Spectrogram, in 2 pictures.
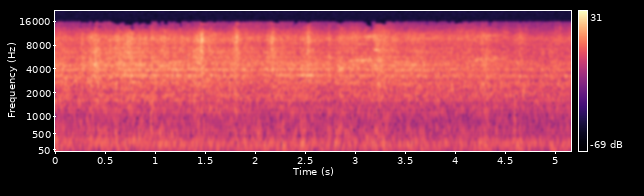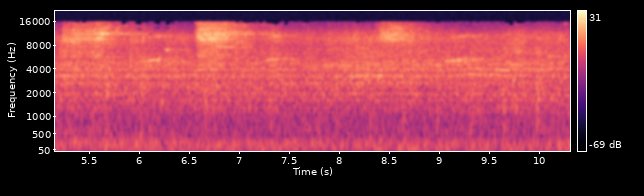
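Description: Freight cars rolling slowly past on steel wheels: a steady rumble with clacking over the rail joints. Brief, faint high-pitched wheel squeals come and go.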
